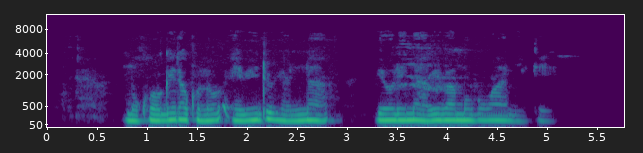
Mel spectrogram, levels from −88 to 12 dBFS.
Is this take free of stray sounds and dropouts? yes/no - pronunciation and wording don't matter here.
yes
